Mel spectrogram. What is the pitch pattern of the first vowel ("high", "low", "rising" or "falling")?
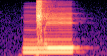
high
